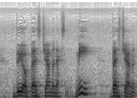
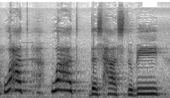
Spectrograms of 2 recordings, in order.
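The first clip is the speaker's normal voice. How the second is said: very high, loud astonishment; stunned disbelief; 9 semitones higher, 5 dB louder, much slower than usual. Real, not acted. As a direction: squeal it in amazement, then stretch the words. Still stunned by the raid.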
